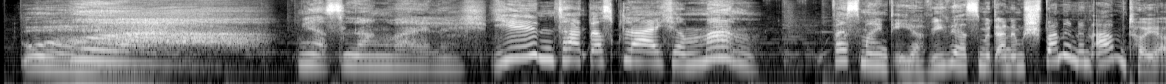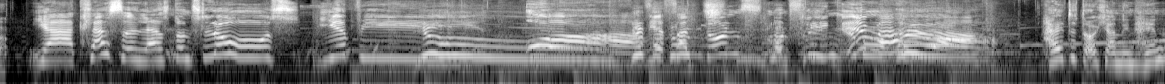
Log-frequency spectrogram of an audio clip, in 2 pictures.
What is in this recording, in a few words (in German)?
Trickstimme Schulungsfilm; Troepfis weltweite Abenteuer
